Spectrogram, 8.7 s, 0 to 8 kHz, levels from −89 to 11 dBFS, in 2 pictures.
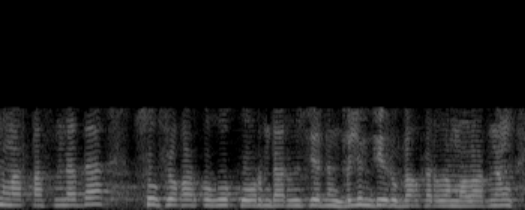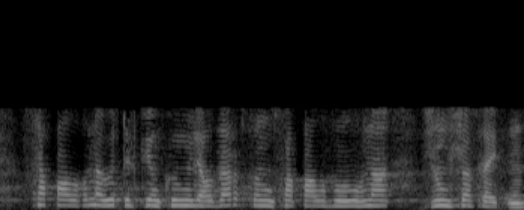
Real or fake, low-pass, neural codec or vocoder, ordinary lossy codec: fake; 7.2 kHz; autoencoder, 48 kHz, 32 numbers a frame, DAC-VAE, trained on Japanese speech; AAC, 16 kbps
